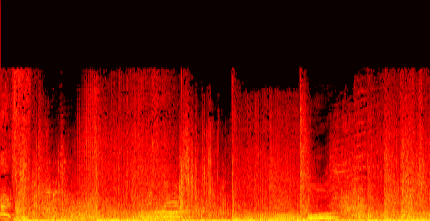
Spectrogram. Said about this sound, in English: Ooh. Planes, yeah, boats. There's the artillery.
